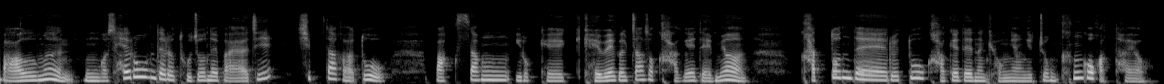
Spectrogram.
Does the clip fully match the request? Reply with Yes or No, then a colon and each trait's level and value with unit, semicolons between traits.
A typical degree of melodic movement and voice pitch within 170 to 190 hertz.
Yes: average, 4.7 semitones; medium, 185 Hz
